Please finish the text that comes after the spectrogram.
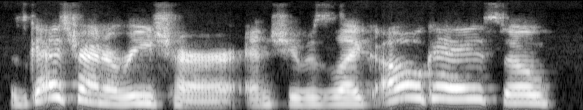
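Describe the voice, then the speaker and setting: A woman in her twenties, a singer guest telling her story in a relaxed interview, animated and acting out other people's lines as she goes. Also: on the high side, brisk, no room sound. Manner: animated, quoting others in lively voices.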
